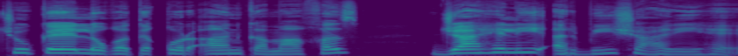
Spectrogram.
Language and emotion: Urdu, neutral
